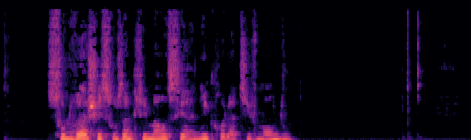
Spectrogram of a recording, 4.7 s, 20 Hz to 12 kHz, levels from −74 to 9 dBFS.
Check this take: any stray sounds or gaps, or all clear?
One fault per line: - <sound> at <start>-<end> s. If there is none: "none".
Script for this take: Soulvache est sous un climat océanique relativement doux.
none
